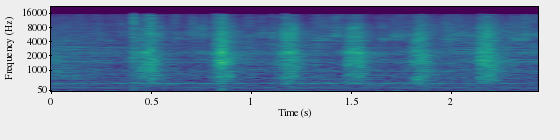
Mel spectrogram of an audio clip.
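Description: Hand-twisted pepper mill grinding fresh pepper over a pan: a run of short, crisp rasping clicks, about three a second.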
